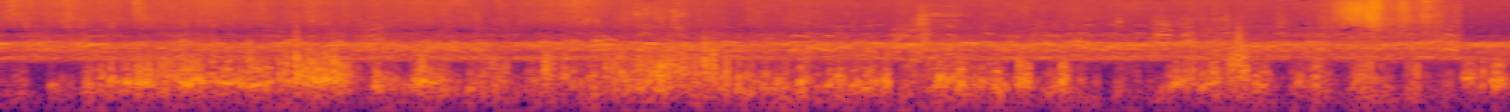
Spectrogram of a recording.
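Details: Huge flock of Snow Geese, migrants from the Arctic, descending into a cornfield in Illinois close to Indiana; loud continuous massed honking, many individual nasal yelps standing out over a constant crowd murmur.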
